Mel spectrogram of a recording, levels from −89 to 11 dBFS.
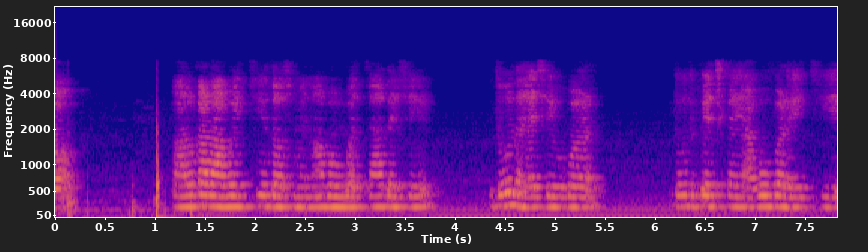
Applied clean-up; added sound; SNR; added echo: none; Microwave oven; 15 dB; reverberation time 0.3 s.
